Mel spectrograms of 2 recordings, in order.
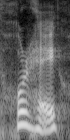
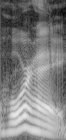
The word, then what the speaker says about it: Jorge: not as good as he does, but it's Jorge.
